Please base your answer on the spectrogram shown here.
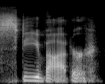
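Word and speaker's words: Stiefvater: author's last name correctly, but it is pronounced Steve Otter.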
